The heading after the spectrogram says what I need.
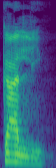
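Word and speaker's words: calli: cabeza se pronuncia son la letra doble l se pronuncia como si fueran dos L por separado por ejemplo casa se pronuncia kali otro ejemplo moli la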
